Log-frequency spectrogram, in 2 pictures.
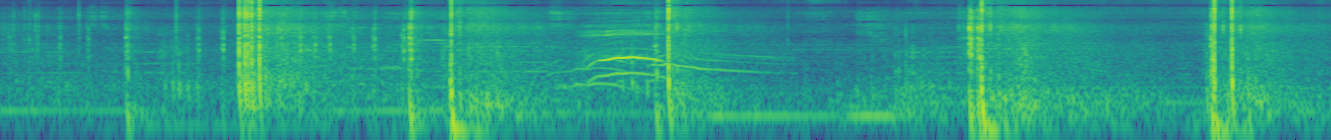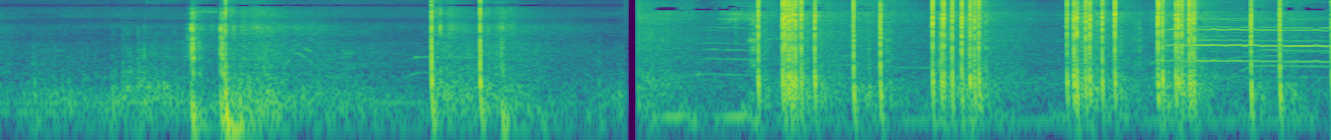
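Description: Aerial fireworks shells bursting every second or two, each a sharp bang. In the last few seconds the bangs come thick and fast with crackling.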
